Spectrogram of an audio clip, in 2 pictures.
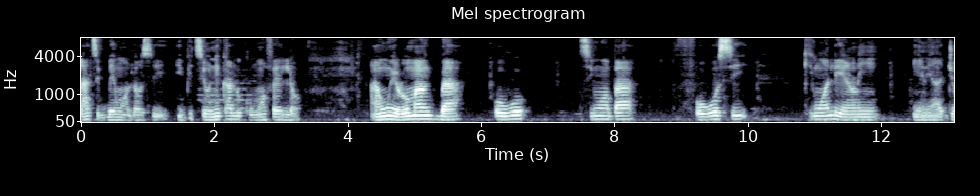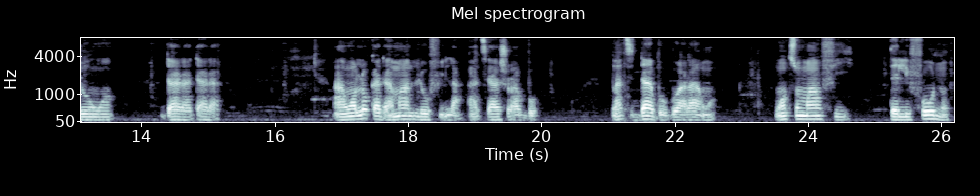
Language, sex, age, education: Yoruba, male, 60+, tertiary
